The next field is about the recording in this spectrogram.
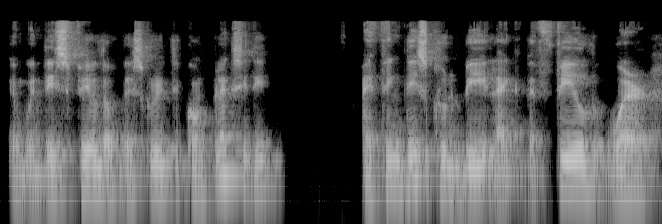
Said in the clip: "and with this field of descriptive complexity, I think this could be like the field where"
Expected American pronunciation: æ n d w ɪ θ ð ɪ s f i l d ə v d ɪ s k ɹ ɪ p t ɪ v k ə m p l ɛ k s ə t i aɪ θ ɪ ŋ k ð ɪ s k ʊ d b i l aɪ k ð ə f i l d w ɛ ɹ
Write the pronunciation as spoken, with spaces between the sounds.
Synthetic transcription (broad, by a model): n w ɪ ð ɪ s f i l d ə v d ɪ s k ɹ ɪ t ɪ k ə m p l ɛ k s ə t i aɪ θ ɪ ŋ k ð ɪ s k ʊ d b i l aɪ k ð ə f i l d w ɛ ɹ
